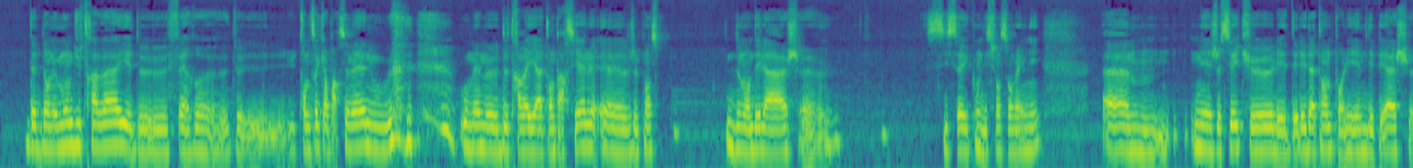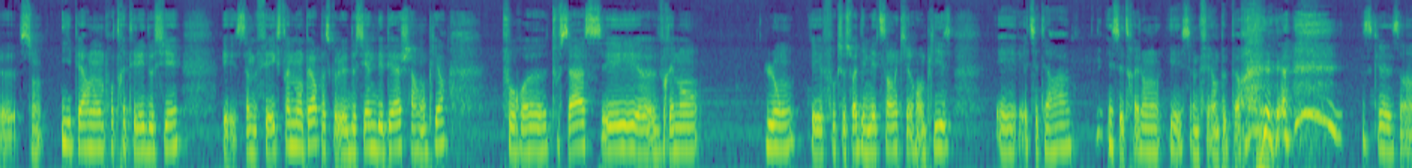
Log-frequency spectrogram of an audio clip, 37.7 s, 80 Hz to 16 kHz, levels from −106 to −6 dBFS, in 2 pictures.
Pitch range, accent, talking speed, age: 145-190 Hz, French, 160 wpm, 20-39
